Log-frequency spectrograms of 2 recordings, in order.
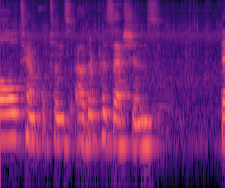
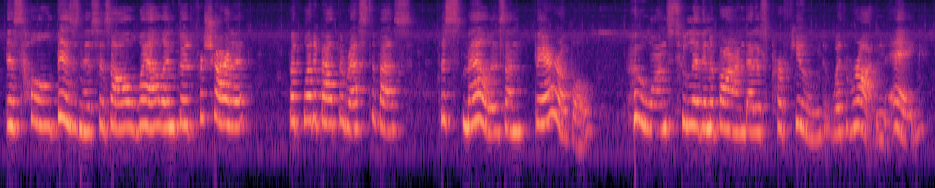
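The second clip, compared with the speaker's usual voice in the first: higher, whiny lamb voice; complaining lamb; 6 semitones higher than usual. Acted. Lamb complaining to the barn about the smell. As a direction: grumble like an aggrieved lamb.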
